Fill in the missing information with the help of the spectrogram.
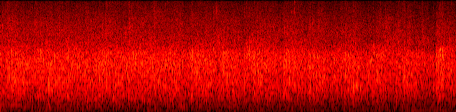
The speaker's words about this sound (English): So let's give a clap offering to the Lord this morning. Let's give him an offering.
